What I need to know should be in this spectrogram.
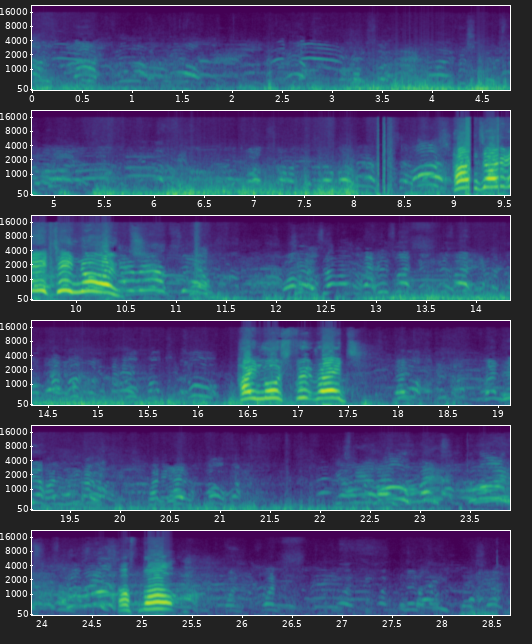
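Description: Rugby players shout to each other outdoors.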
